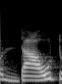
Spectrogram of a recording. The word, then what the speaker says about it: doubt: और इसको डाउट पढ़ते हैं। ठीक है? यहां पर भी बी साइलेंट है।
